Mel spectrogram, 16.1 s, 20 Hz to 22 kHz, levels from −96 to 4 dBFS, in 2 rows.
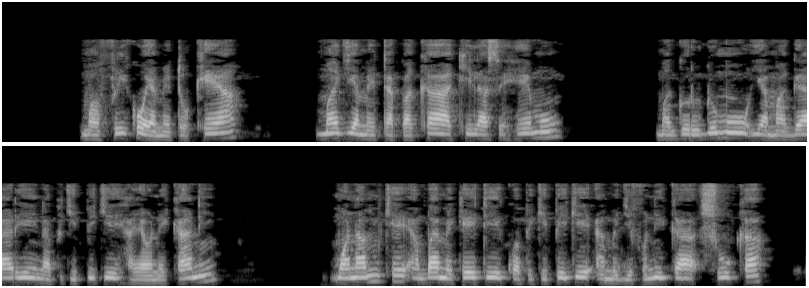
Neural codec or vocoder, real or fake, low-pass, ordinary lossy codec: vocoder, 44.1 kHz, 128 mel bands every 256 samples, BigVGAN v2; fake; 7.2 kHz; MP3, 48 kbps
